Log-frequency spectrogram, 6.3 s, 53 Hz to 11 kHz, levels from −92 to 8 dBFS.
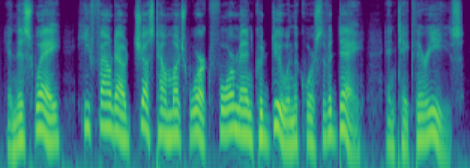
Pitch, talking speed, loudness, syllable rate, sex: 140 Hz, 220 wpm, -16 LUFS, 4.4 syllables/s, male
